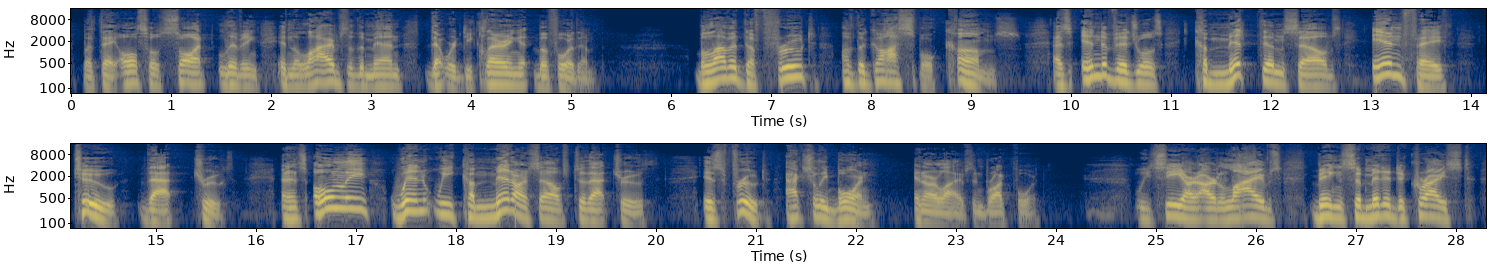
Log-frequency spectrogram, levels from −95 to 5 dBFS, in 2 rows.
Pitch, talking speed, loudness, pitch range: 140 Hz, 130 wpm, -19 LUFS, 125-160 Hz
